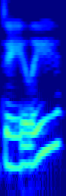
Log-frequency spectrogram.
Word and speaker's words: Daylyy: So it's fun because while I was on tour, I got to use this new app called Daily. Mm-hmm. It's spelled Daylyy.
